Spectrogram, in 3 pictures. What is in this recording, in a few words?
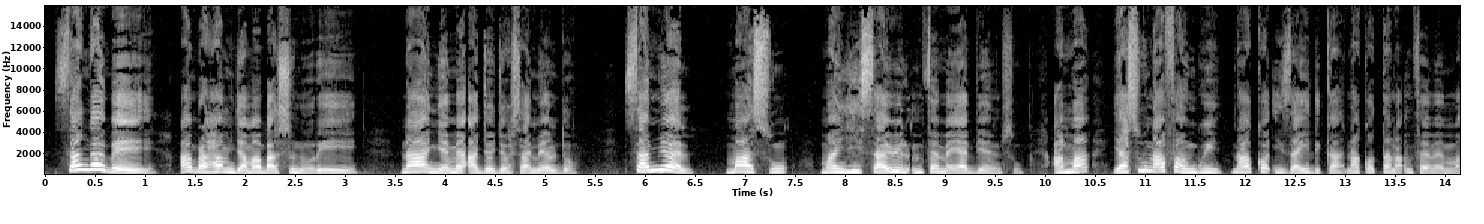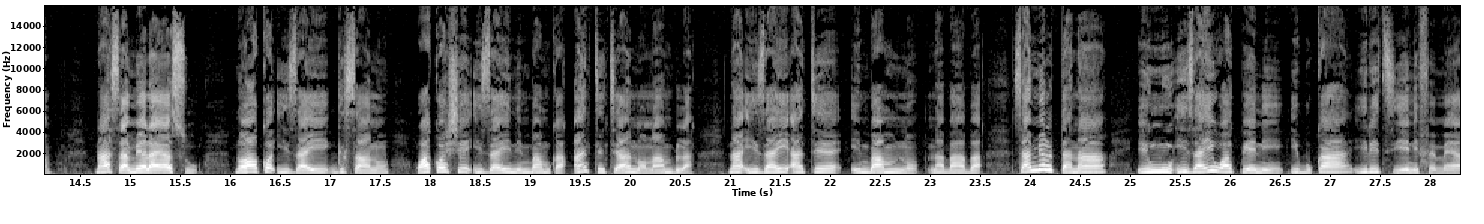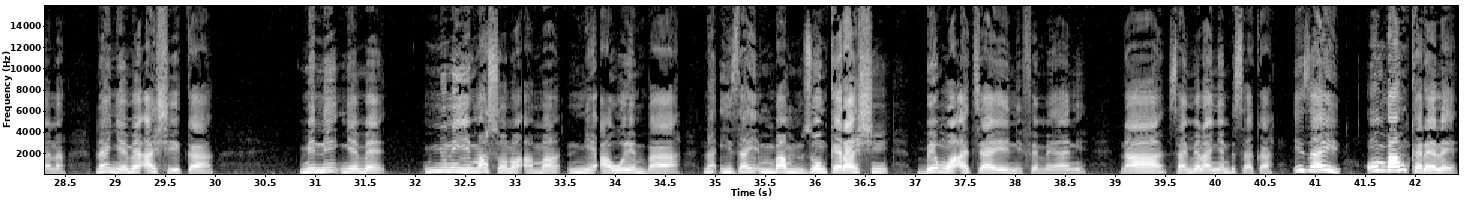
Anufo; David oint Roi; David Anointed King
